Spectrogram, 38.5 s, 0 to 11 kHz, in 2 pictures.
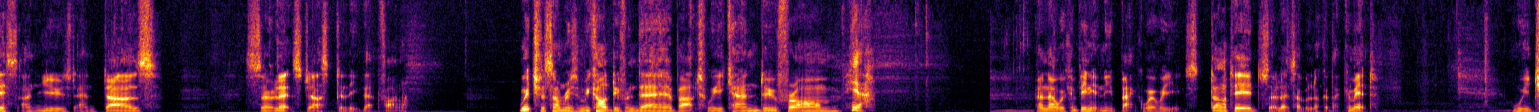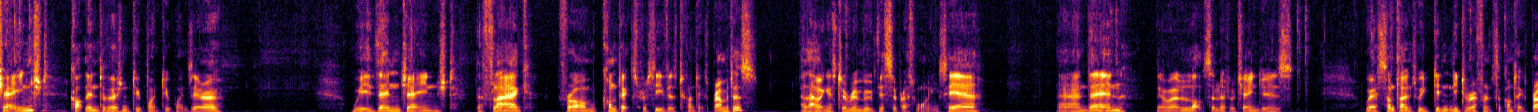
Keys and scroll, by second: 11.5 Delete, 16.1 super+k.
